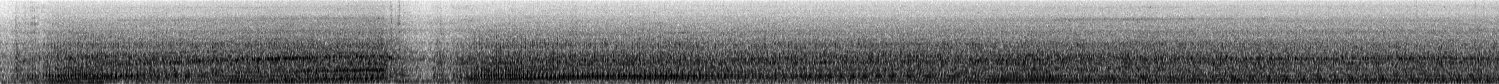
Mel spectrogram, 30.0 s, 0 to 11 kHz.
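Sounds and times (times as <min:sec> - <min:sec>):
vehicle engine throttling in second gear: 0:00.0 - 0:29.9.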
